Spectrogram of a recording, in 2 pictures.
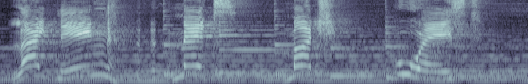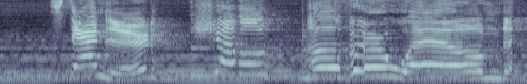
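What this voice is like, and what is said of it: Weird poet character voice. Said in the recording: “in a funny voice ... something weird and different ... a poet man reading”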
